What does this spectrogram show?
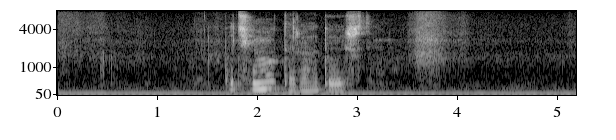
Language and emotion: Russian, sad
